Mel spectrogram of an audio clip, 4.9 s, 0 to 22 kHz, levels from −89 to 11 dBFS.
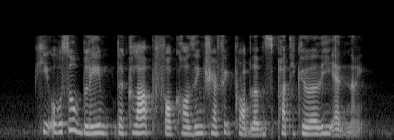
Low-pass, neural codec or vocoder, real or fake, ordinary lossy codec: none; codec, 16 kHz, 8 kbps, FunCodec, trained on LibriTTS, 25 frames a second; fake; none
